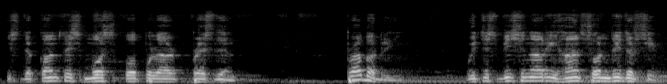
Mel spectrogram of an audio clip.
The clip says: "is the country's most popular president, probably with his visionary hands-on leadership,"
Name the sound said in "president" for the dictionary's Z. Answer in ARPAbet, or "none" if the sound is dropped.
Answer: S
